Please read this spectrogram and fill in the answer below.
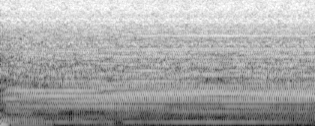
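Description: A heavily distorted, buzzing synth tone held steady at one pitch with no drums under it, from an industrial drum and bass track.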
